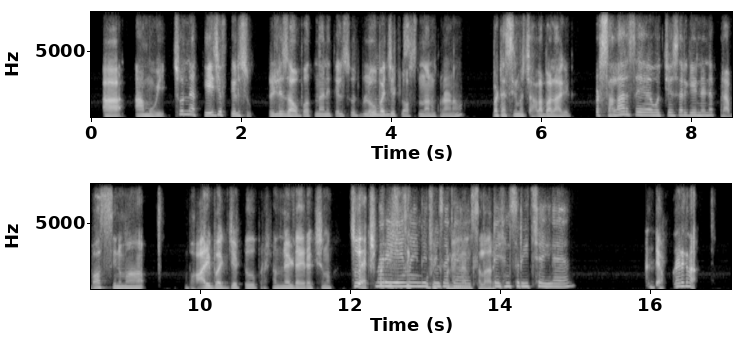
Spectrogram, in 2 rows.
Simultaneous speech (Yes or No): Yes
